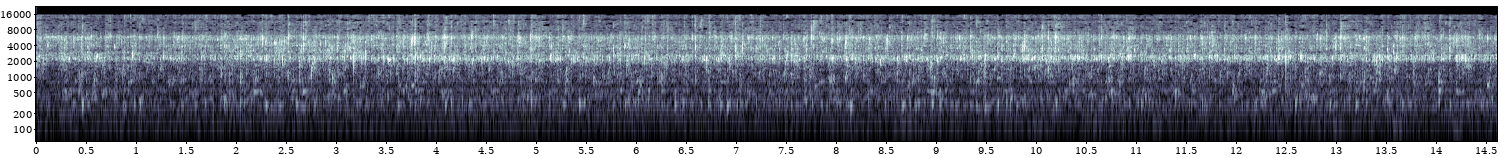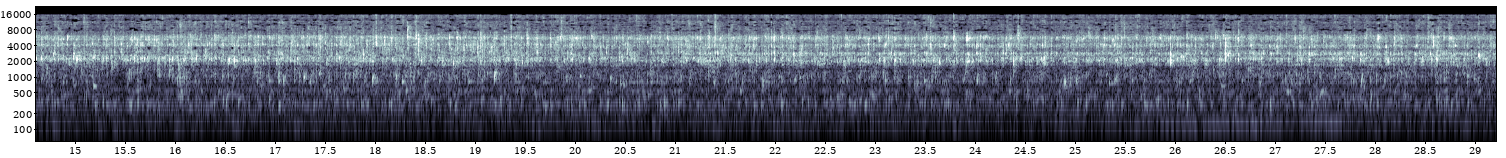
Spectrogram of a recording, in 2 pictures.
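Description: Steady trickling and bubbling of water in a small fish pond.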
